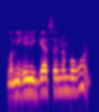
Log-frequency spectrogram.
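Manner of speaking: ordinary talk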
